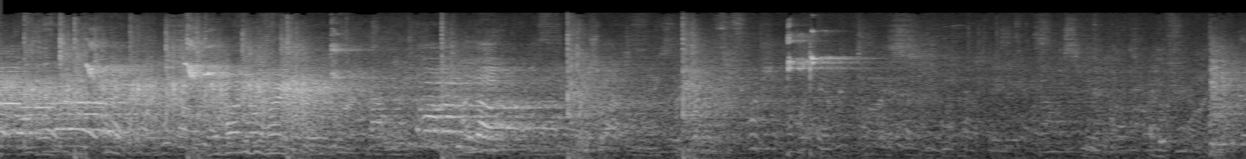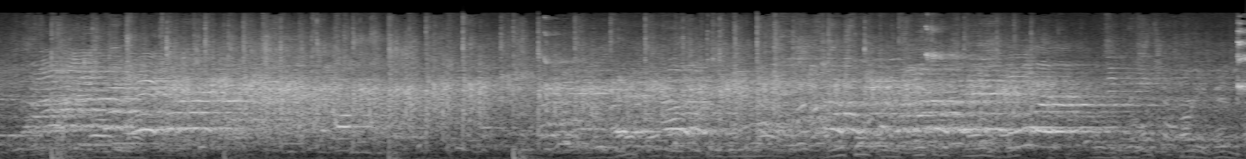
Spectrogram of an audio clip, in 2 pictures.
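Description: Players shout and call out across a large echoing gym.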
